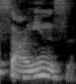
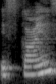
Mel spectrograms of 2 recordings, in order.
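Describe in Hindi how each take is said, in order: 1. इस शब्द की शुरुआत साधारण s ध्वनि से होती है। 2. इस शब्द की शुरुआत sk ध्वनि से होती है। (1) "अब हम इसे पढ़ेंगे साइंस" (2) "इसे हम लोग स्काइंस नहीं पढ़ेंगे"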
